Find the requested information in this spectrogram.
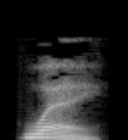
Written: way

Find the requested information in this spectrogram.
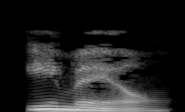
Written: email

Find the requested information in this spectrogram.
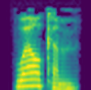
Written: welcome

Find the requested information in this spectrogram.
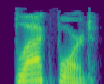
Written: blackboard

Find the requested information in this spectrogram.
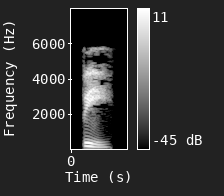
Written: bee

